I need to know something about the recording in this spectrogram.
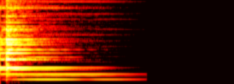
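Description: Notification-bell sound effect from a subscribe animation: one bright ding that rings for about a second and a half, then cuts off suddenly.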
